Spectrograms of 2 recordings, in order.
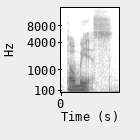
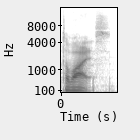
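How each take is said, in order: First: The name is said with Brazilian Portuguese sounds. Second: The name is said with English sounds. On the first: The speaker calls it right. "he's Brazilian, so it's Tobias" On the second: The speaker calls it wrong. "And not Tobias"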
